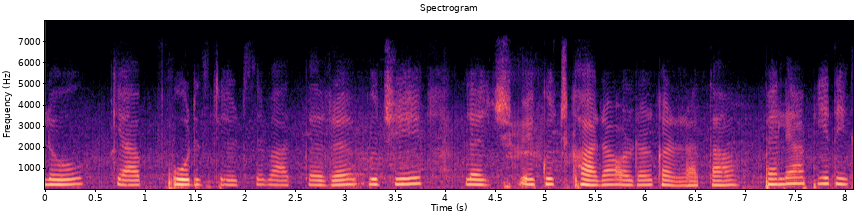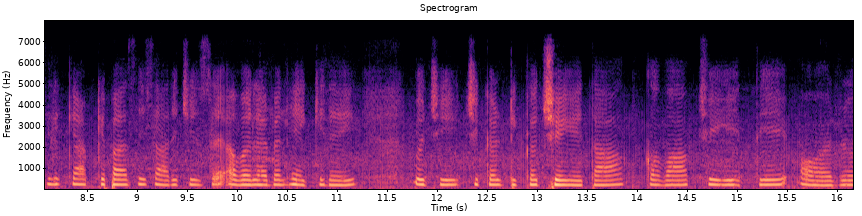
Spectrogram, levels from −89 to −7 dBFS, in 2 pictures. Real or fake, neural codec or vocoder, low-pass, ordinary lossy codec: fake; vocoder, 22.05 kHz, 80 mel bands, WaveNeXt; 7.2 kHz; none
